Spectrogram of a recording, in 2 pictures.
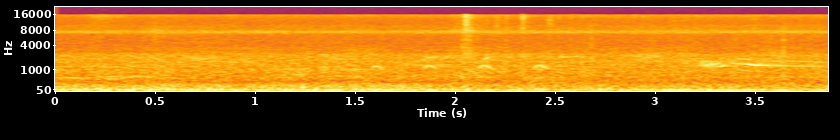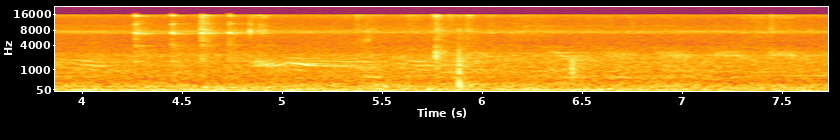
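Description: Near silence with faint outdoor ambience: a few short, faint bird chirps about three seconds in and again about five seconds in, over a thin, steady high tone.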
